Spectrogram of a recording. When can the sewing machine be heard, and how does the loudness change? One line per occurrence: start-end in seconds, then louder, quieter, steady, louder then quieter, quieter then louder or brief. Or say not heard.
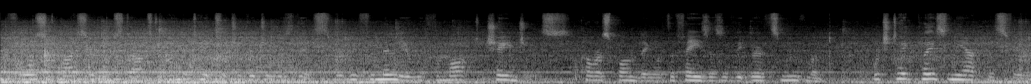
0.0-8.8 quieter.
